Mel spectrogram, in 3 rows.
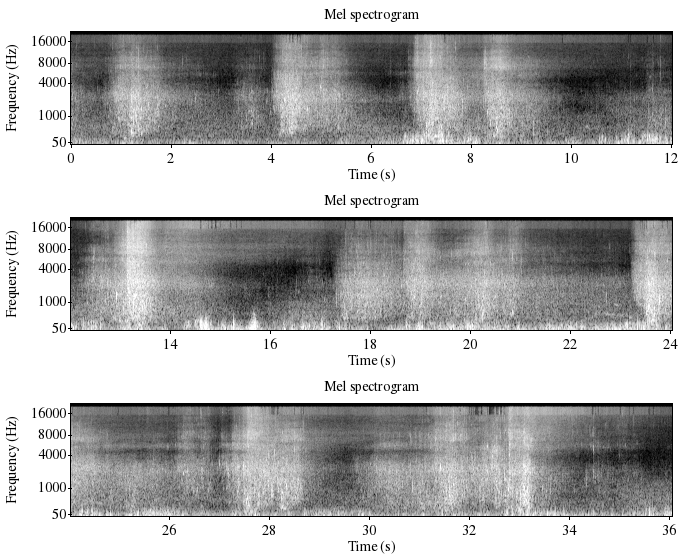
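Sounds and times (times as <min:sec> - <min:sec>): sea waves breaking on shore: 0:00.0 - 0:02.5, 0:03.4 - 0:05.8, 0:06.8 - 0:09.7, 0:12.4 - 0:15.4, 0:17.2 - 0:22.6, 0:23.2 - 0:34.9
wind rumble on microphone: 0:06.5 - 0:36.0.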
